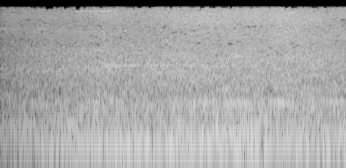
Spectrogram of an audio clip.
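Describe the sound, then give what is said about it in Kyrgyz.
Busy city street traffic in Ankara, Turkey, a loud, continuous roar of vehicles with no distinct separate events, building slightly over the first half second and then holding steady. “Бул жерде автоунаалар менен элдин агымы түндүн бир окумуна чейин токтобойт.”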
